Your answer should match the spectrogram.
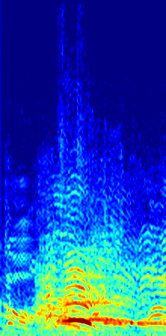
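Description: Several voices shouting and calling over one another on a football pitch, loudest about a second in.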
